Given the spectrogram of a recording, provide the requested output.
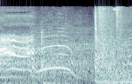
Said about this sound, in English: were those explosions I heard? Damn it, I think so.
